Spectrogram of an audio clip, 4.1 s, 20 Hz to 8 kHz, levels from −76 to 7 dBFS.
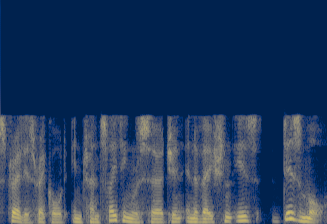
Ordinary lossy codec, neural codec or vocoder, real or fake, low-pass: AAC, 16 kbps; codec, 16 kHz, 0.3 kbps, FocalCodec; fake; 7.2 kHz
